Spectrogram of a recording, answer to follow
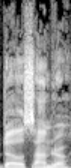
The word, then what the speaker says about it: Dallesandro: of the subjects of that song was Joe dalessandria did I pronounce his right name right yeah Joe D'Alessandro yep yes that was Little Joe The Hustler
